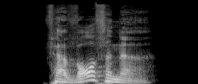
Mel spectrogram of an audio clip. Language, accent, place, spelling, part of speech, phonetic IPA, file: German, Germany, Berlin, verworfener, adjective, [fɛɐ̯ˈvɔʁfənɐ], De-verworfener.ogg
- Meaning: 1. comparative degree of verworfen 2. inflection of verworfen: strong/mixed nominative masculine singular 3. inflection of verworfen: strong genitive/dative feminine singular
